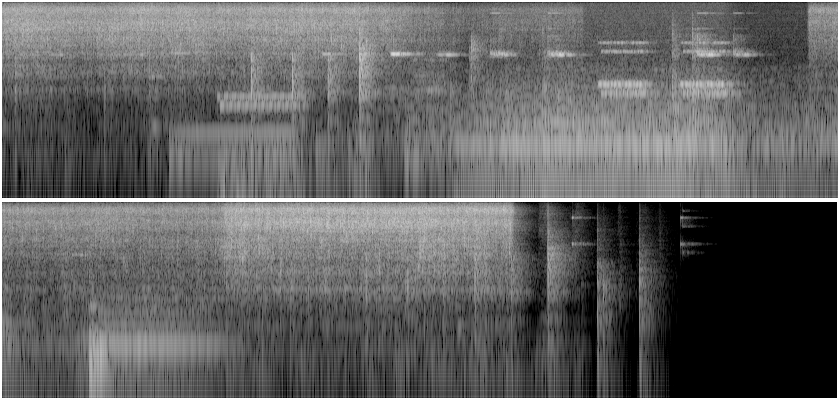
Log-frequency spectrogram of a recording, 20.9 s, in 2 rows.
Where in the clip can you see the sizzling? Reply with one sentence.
You can hear the sizzling from 0.0 to 7.3 s and from 10.1 to 16.9 s.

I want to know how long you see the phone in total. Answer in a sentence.
The phone can be heard for 4 seconds in total.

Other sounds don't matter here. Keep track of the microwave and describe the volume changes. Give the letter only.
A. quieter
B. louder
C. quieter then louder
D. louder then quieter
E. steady
D.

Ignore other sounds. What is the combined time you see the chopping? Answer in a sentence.
The chopping can be heard for 4 seconds in total.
